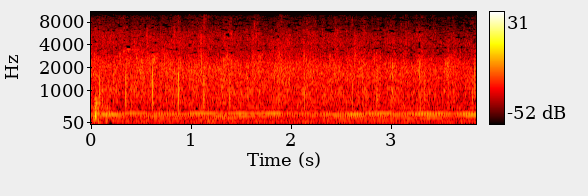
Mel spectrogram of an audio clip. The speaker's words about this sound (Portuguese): São pastores de Campos do Jordão que estão caminhando conosco como filhos, estão sendo recebidos hoje. Você pode recebê-los com uma salva de palmas?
